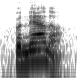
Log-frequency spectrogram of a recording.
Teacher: Or let's say, for example, I have the word banana, banana. So unstressed, stressed in the middle, and the last syllable is unstressed.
